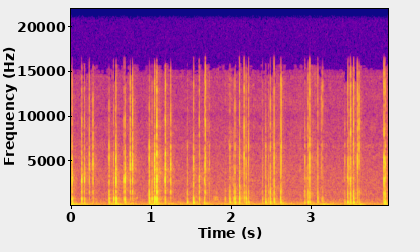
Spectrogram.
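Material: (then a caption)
Cardboard. Fingertips and nails tap and scratch the top and sides of a small, hollow, closed white cardboard iPhone X box held on a mat. About sixteen light, dry taps and bright scratchy rasps come in quick irregular bursts, each dying away almost instantly.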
